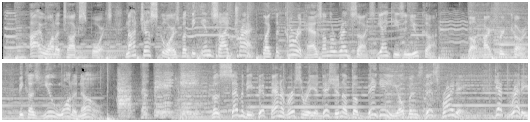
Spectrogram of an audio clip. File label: commercial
